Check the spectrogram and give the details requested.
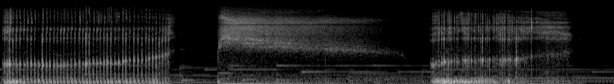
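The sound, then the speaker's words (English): A voice imitates a fish snoring with bubbly, gurgling breaths: two long, loud rattling snores separated by a softer hissing exhale, clear with no talking. “Have you ever heard a fish snore? That's pretty silly. There's lots of bubbles involved.”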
